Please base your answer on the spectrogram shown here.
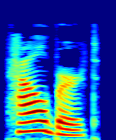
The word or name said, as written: halbart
